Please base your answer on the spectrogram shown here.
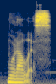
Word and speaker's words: Morales: Our Miles says Morales, you know, the way you'd expect. But Prowler Miles, he gets all fired up and insists on the proper Spanish pronunciation, Morales.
